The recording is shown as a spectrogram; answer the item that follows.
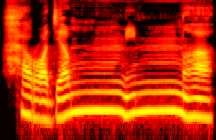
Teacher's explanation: रापुर हा वस्ते हल्क से, और यहाँ पे तनवीन ज़बर के बाद मीम मुतहरिक है तो इदगाम माअल गुन्ना, फिर आगे मीम मुशद्दद है तो गुन्ना करते हुए अलिफ मद्दा। · हरजम मिम्मा, रापुर हा वस्ते हल्क से, और यहाँ पे तनवीन ज़बर के बाद मीम मुतहरिक है तो इदगाम माअल गुन्ना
